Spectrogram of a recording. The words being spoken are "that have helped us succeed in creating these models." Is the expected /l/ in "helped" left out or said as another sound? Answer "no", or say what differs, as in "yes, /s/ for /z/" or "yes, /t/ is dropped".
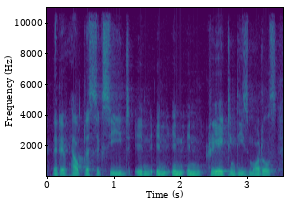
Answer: no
